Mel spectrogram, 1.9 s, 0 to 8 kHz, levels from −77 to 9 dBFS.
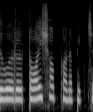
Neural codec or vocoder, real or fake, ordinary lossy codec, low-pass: codec, 16 kHz in and 24 kHz out, 1 kbps, XY-Tokenizer; fake; none; 7.2 kHz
